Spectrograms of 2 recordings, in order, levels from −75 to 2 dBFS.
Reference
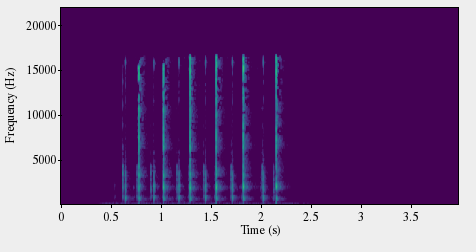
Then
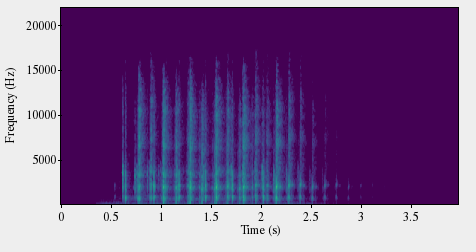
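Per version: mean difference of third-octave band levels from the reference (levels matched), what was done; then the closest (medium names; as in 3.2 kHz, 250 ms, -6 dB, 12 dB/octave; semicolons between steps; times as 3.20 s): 13.0 dB: CVSD coder 64 kbps; modulated delay 120 ms, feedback 54%, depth 175 cents, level -6.5 dB; trim +6.5 dB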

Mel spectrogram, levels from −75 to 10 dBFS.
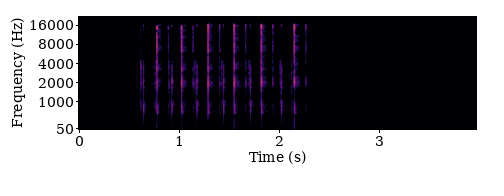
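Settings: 5.5 dB: tilt EQ +2 dB/octave; on a send: delay 115 ms -19.5 dB; on the sum: trim -6.5 dB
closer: second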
